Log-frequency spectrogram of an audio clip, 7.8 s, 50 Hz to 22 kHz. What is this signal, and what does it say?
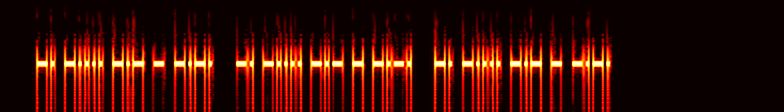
Morse code, heard as a keyed tone, about 34 wpm, 700 Hz. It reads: N6KTC N6KTC N6KTC
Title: USA Call Signs Repeated 3x 35wpm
